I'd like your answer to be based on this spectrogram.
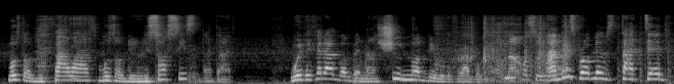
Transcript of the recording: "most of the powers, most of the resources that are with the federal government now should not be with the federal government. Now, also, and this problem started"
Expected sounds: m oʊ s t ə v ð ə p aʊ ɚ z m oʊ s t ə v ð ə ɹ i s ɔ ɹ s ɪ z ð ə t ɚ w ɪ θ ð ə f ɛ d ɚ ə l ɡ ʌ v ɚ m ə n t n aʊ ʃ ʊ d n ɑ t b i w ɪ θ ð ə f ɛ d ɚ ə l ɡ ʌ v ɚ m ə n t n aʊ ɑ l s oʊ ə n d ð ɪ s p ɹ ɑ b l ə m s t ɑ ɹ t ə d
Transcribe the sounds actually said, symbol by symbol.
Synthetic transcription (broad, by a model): m oʊ s t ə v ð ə p aʊ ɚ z m oʊ s t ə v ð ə ɹ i s ɔ s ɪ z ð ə t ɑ w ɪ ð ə f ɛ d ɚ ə ɡ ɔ v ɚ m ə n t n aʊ ʃ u d n ɑ t b i w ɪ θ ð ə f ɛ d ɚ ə ɡ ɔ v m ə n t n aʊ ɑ s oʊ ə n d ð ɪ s p ɹ ɑ b l ə m s t ɑ t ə d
